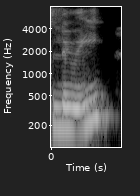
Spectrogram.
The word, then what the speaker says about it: Louis: Some people pronounce it Louis. It's Louis, like Louis Armstrong, Louis Vuitton.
